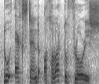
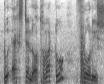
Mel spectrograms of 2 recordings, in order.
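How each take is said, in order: No difference in how they are said.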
